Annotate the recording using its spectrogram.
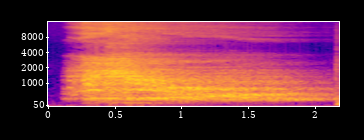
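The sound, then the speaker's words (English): A loud, rough roar made by shouting into a conch shell to imitate a jaguar, rising sharply and holding for about two seconds with a raspy, breathy growl before cutting off. “Wow, so that was through a conch shell, that roar noise.”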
